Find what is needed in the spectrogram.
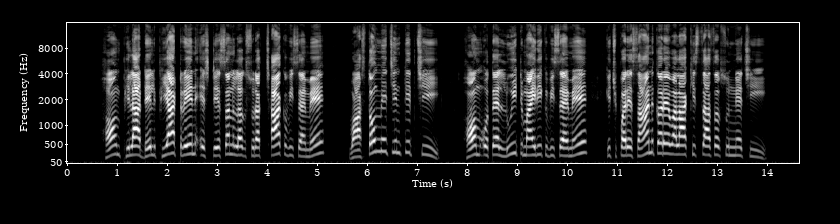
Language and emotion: Maithili, fearful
